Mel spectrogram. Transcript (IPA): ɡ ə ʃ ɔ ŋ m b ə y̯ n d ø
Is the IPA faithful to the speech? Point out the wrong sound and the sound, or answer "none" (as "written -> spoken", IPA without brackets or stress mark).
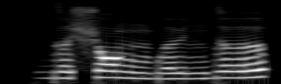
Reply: ø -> ə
